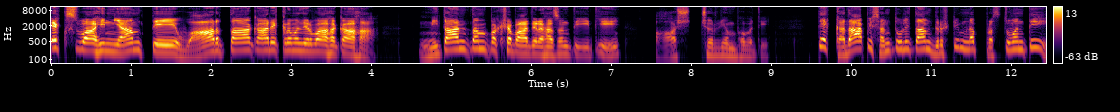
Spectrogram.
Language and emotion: Sanskrit, disgusted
